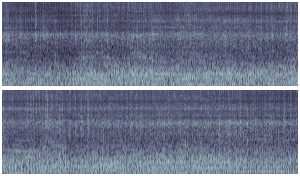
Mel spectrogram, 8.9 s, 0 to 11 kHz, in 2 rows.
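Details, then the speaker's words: Honda ATC185, a rough machine needing full restoration but saved as a runner and rider; single-cylinder thumping at an even, steady beat with no knocks or misses; smooth and healthy. "we saved it as far as it's a runner and a rider now so yeah let's here run"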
